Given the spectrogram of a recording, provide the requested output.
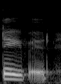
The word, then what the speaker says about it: D4vd: of artists found to be terrible people, is David, spelled D4 VD. For those that are unaware, something happened recently with the artist David. Again, spelled D4V D, but it's pronounced David, who is a very popular pop artist.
